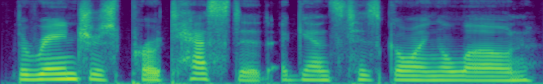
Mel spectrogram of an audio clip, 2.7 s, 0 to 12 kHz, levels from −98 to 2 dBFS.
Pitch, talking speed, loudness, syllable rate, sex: 185 Hz, 155 wpm, -18 LUFS, 5.2 syllables/s, female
